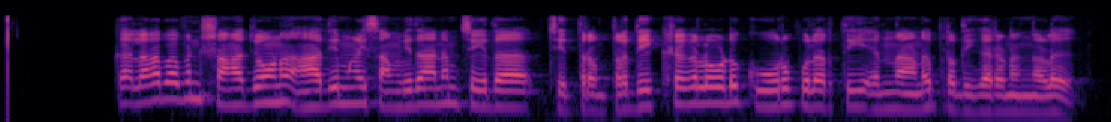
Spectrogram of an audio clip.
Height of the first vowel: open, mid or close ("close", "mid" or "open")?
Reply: open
